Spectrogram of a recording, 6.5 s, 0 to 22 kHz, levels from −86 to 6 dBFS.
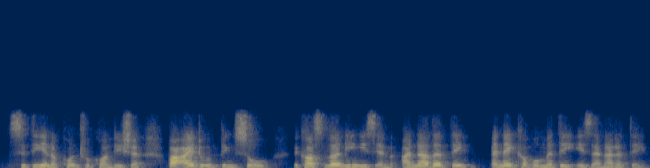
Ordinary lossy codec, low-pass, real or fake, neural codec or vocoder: Opus, 16 kbps; 7.2 kHz; fake; codec, 16 kHz, 0.2 kbps, FocalCodec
